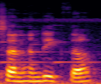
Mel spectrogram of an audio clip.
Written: sanandika

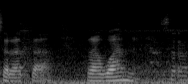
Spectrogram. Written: sarata rawana

